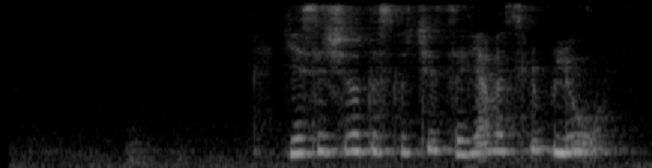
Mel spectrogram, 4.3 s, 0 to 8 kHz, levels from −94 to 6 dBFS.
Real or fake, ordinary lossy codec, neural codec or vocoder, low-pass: real; AAC, 32 kbps; none; 7.2 kHz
